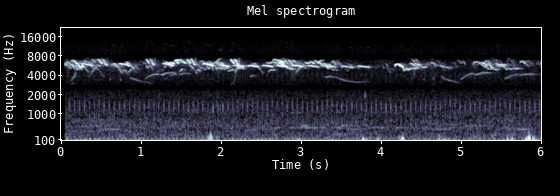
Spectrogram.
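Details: Red avadavats (red munias) during morning preening give a steady stream of thin, high, overlapping chirps and squeaky twitters from several birds at once, with a few soft low thumps.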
